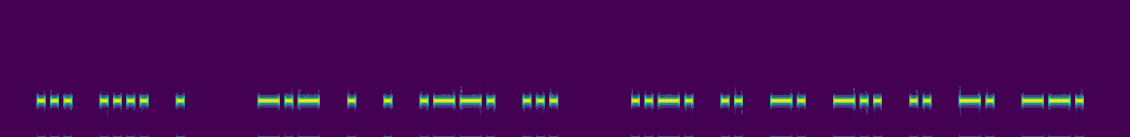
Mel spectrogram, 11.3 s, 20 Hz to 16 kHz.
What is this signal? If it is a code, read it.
Morse code, heard as a keyed tone, about 18 wpm, spaced as for 15 wpm, 1000 Hz. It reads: SHE KEEPS FINDING
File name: qotdfiles / 15wpm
